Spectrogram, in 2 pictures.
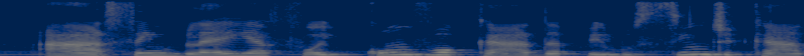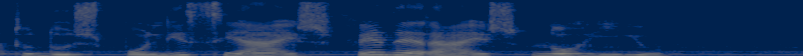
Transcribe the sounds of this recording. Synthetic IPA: ɐasẽmblɛjɐfojkõvoka̰d̪ɐpelʊsĩd͡ʒikat̪ʊd̪ʊspolisiajsfed̪eɾajsnʊɦiʊ

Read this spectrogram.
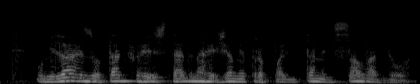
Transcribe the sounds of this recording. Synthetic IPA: ʊmeʎɔɾhezult̪ad̪ʊfojɦeʒist̪ɾad̪ʊnɐɦeʒiɐ̃w̃met̪ɾopolit̪ɐ̃nɐd͡ʒɪsawva̰d̪oɾ

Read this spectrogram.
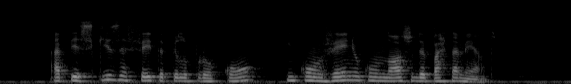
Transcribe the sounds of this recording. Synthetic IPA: ɐpeskizɐɛfejt̪ɐpelʊpɾokõ | ẽkõvẽnjʊkõʊnɔsʊd̪epaɾt̪amḛ̃nt̪ʊ̥

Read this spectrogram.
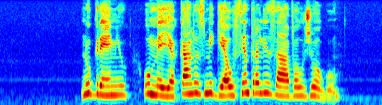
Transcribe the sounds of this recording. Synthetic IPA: nʊɡɾẽmiʊ | ʊmejɐkaɾlʊzmiɡɛwsẽnt̪ɾalizavɐʊʒoɡʊ

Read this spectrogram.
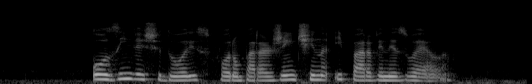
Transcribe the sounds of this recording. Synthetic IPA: ʊzĩvest͡ʃid̪oɾɪsfoɾɐ̃w̃paɾɐaɾʒẽnt͡ʃĩnɐʔɪpaɾɐvenezuɛlɐ̰

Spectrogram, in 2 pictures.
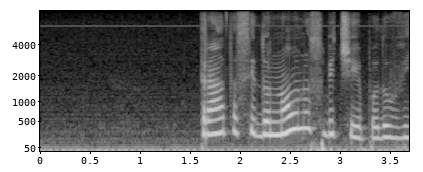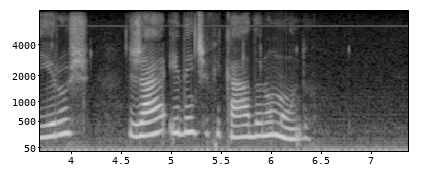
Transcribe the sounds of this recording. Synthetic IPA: t̪ɾat̪ɐsɪd̪ʊnõnʊsubɪt͡ʃipʊd̪ʊviɾuʃʒaʔid̪ẽnt͡ʃifikad̪ʊnʊmũnd̪ʊ

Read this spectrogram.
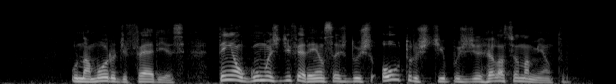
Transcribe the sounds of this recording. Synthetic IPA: ʊnamoɾʊd͡ʒɪfɛɾiɐst̪ẽj̃awɡũmɐzd͡ʒifeɾẽsɐzd̪ʊzowt̪ɾʊst͡ʃipʊzd͡ʒɪɦelasionamẽnt̪ʊ

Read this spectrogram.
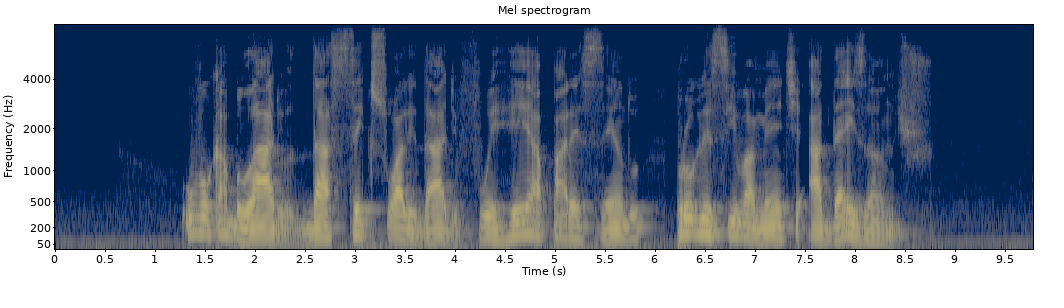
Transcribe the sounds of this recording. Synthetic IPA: ʊvokabulaɾjʊ̰d̪ɐseksualid̪ad͡ʒɪfojɦeapaɾesẽnd̪ʊpɾoɡɾesivɐmẽnt͡ʃɪʔad̪ɛjzɐ̃nʊs

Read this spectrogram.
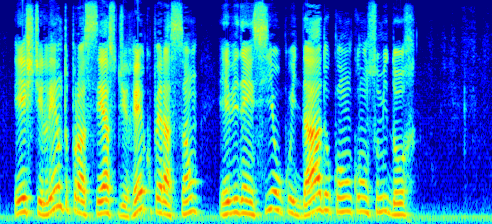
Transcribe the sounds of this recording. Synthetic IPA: eʃt͡ʃɪlẽnt̪ʊpɾɔsɛsʊd͡ʒɪʁekupeɾasɐ̃w̃ | evid̪ẽsiɐʊkujd̪ad̪ʊkõw̃ʊkõsumid̪oɾ

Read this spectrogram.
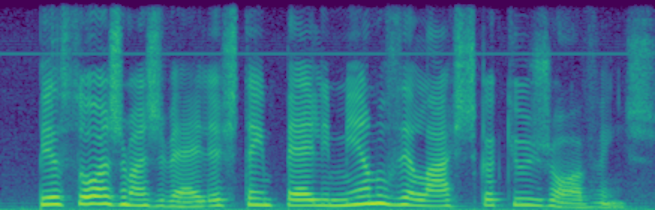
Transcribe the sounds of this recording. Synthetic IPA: pesowɐzmajzvɛʎɐst̪ẽj̃pɛlɪmẽnʊzelaʃt͡ʃi̥kɐkɪʊzʒɔvḛ̃j̃s

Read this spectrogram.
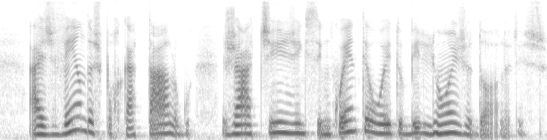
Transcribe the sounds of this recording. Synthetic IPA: ɐ̰zvẽnd̪ɐspʊɾkat̪a̰lʊɡʊʒaːt͡ʃĩʒẽj̃sĩŋkwẽnt̪ɐiojt̪ʊbiʎõj̃zd͡ʒɪd̪ɔ̰la̰ɾɪs

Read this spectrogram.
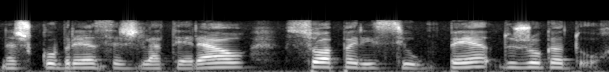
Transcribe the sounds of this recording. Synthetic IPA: nɐʃkobɾɐ̃sɐʒilɐt̪eɾaw | sɔɐpɐɾesiwupɛd̪ʊʒoɡad̪o̰ɾ

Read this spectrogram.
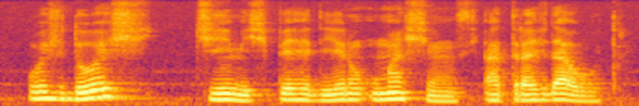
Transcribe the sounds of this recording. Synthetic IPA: ʊzd̪ojs | t͡ʃĩmɪspeɾd̪eɾɐ̃w̃ʔũmɐʃɐ̃sɪ̥at̪ɾazd̪ɐowt̪ɾɐ

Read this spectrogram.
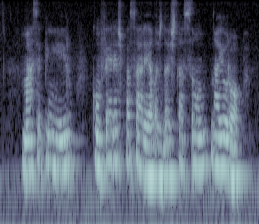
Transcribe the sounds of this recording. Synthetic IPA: maɾsɐpiɲejɾʊ | kõfɛɾiɐspasaɾɛlɐzd̪ɐist̪asɐ̃w̃nɐewɾɔpɐ̥

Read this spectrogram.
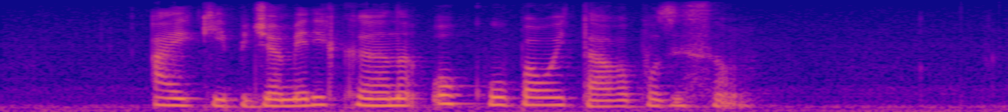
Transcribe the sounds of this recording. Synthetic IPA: ɐekipɪd͡ʒɪameɾikɐ̃nɐʔokupɐɐojt̪avɐpozisɐ̰̃w̃

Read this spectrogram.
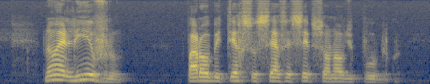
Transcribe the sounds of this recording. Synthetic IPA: nɐ̃w̃ɛlivɾʊ | paɾɐobɪt̪eɾsusɛsʊesepsionawd͡ʒɪpublikʊ

